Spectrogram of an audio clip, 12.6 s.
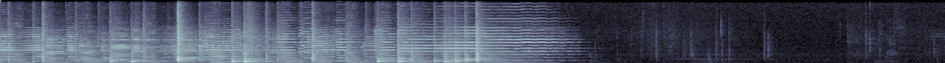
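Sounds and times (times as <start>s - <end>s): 
combo jam: 0.0s - 7.5s.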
